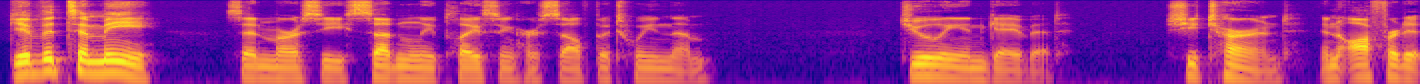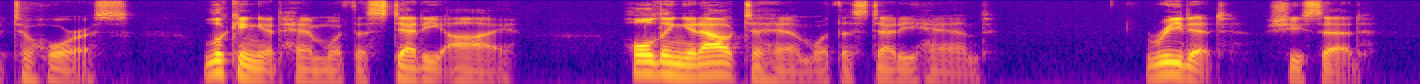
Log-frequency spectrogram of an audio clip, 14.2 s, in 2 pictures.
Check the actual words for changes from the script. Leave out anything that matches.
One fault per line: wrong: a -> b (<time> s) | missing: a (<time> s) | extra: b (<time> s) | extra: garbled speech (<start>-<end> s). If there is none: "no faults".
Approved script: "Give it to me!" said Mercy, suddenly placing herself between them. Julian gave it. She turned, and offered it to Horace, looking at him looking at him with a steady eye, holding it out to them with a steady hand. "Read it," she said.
missing: looking at him (8.7 s)
wrong: them -> him (10.9 s)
